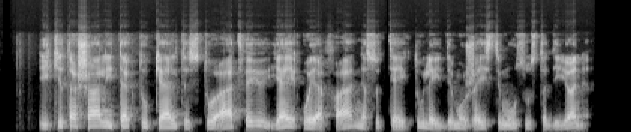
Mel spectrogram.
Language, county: Lithuanian, Marijampolė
